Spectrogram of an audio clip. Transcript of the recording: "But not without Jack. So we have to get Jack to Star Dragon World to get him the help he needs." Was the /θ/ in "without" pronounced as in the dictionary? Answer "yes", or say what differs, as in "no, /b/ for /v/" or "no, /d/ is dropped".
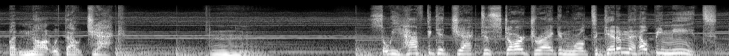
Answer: yes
